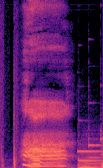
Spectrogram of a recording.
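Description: A cartoon boy's long, breathy, dejected groan of "oh", followed about one and a half seconds in by the start of a musical transition cue.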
